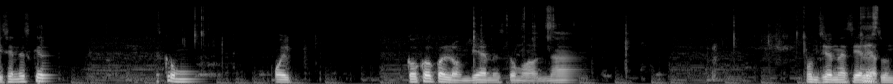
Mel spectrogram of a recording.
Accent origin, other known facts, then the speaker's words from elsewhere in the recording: Mexico; pues así somos los mexicanos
